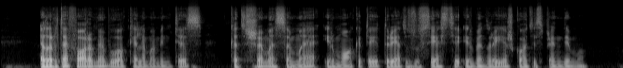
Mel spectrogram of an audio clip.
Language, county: Lithuanian, Klaipėda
